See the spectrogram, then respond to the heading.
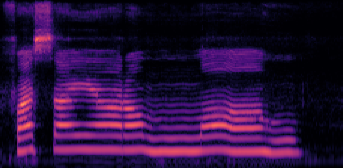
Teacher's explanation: ada lafaz Allah terbaca tafkhim atau terbaca tebal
